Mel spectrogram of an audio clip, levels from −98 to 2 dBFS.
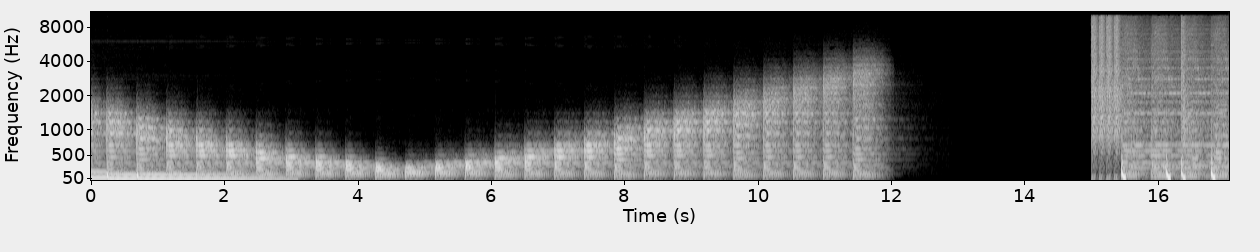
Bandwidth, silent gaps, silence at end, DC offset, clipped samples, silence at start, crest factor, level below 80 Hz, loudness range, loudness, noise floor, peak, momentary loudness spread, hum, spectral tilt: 10.5 kHz; 12.92-15.00 s; 0 s; under 0.1%; under 0.1%; 0 s; 16 dB; -24 dBFS; 7 LU; -19 LUFS; -84 dBFS; -2 dBFS; 6 LU; none; -5.5 dB/octave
